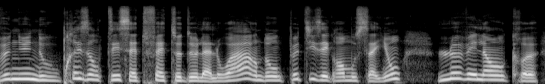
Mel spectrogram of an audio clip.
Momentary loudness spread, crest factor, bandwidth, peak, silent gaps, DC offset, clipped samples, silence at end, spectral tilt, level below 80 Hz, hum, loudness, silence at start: 5 LU; 12 dB; 16 kHz; 0 dBFS; none; under 0.1%; under 0.1%; 0.05 s; -5.5 dB/octave; -44 dBFS; none; -13 LUFS; 0 s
